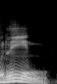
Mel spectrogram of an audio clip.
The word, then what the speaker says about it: ঋণ: যেমন দেখেন আমি একটা শব্দ বললাম ঋণ। তো ঋণ বানানে দেখেন মধ্যন্য আছে। কিন্তু আমি উচ্চারণ যখন করতেছি তখন কিন্তু ঋণ বানানে আমি দন্তন্য দিচ্ছি।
